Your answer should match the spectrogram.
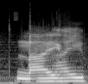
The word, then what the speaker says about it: knife: तो उसमें जो के होता है वो हमेशा साइलेंट रहता है. Yeah. Now, Sukhdeep, can you read these words for us, please? Knife, no, knee, not, knowledge.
